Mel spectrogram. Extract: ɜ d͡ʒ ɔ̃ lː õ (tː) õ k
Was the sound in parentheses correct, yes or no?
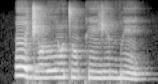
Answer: no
